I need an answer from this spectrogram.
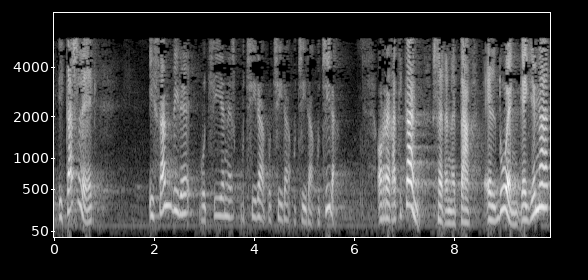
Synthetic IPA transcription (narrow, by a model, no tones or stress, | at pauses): ikazle̞ːk | isand̪iɾe̞ɣut͡ʃie̞ne̞zɡut͡ʃiɾaɣut͡ʃiɾaɣut͡ʃiɾa̰ɣut͡siɾa̰ | o̞re̞ɣ̞at̪ikanse̞ɾene̞t̪ae̞ld̪ue̞ŋɡe̞je̞nak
